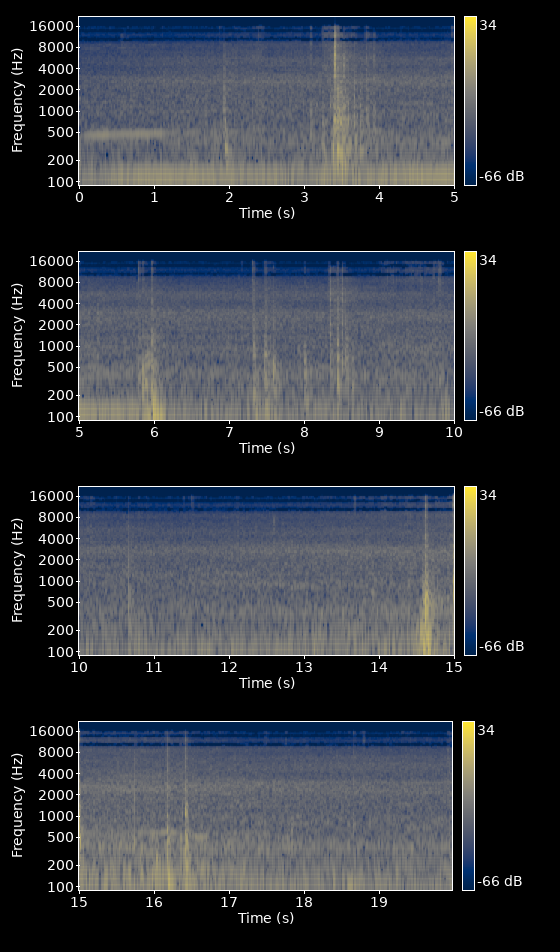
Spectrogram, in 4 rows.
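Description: BMW E93 335i's power retractable hardtop closing. The electro-hydraulic drive hums steadily for the first several seconds, with a run of clunks and thumps as the roof panels, trunk lid and latches move and lock. The loudest knocks come about six and fifteen seconds in.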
